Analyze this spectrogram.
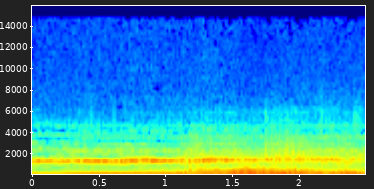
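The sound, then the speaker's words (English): A car motor runs steadily at idle, a constant droning hum with even tonal overtones and no clear change in pitch or speed. “Cut the motor.”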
